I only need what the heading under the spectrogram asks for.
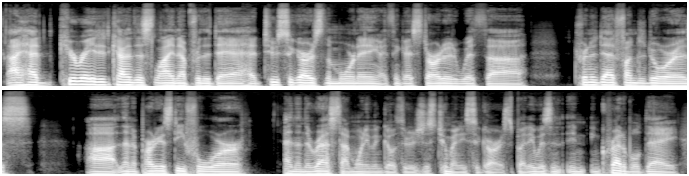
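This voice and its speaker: Lower-voiced man telling a story. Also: a little fast, dry recording, clean studio sound. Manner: animated, telling an anecdote. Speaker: podcast co-host. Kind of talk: casual storytelling. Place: cigar lounge.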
